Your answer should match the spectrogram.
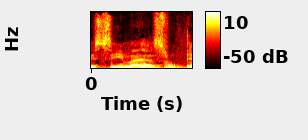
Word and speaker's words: Seyma: So Nick is playing for Jordan, and Lennon is playing for, is it pronounced Seema? Okay, Seema, S-E-Y-M-A.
